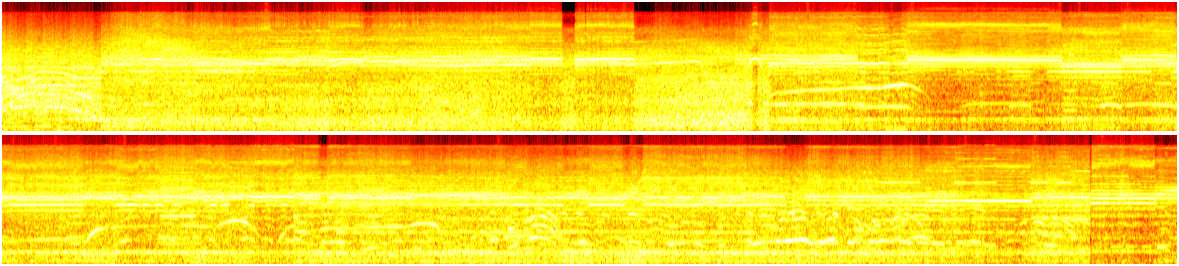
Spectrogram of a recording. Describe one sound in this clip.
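A crowd sings and chants outdoors.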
